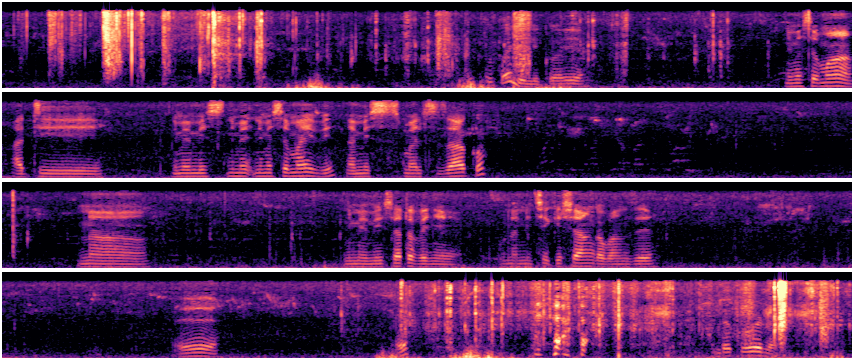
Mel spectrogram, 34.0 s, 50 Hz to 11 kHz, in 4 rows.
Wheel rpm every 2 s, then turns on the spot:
0, 0, 0, 0, 0, 0, 0, 0, 0, 0, 0, 0, 0, 0, 0, 0, 0.
none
